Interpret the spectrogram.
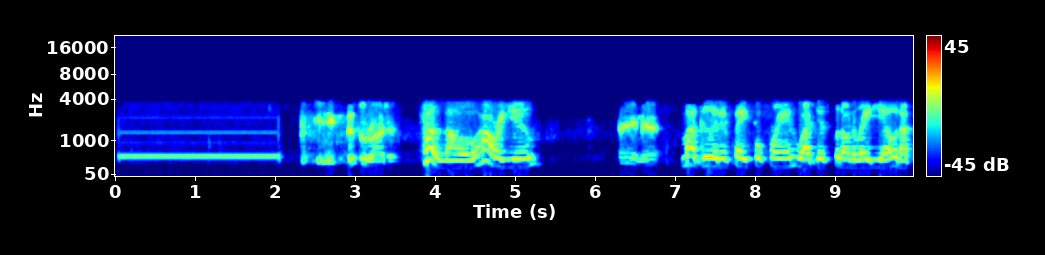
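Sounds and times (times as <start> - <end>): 
telephone dialing tone: 0.0 - 2.1
speech: 2.5 - 5.4, 6.3 - 9.9.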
